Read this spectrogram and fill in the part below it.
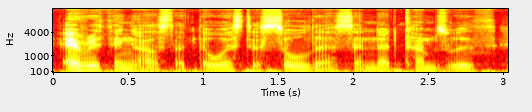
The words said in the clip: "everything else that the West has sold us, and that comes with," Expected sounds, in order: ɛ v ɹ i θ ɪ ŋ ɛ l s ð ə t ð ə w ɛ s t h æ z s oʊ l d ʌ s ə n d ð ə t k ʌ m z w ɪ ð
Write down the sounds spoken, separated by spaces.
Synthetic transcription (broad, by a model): ɛ v ɹ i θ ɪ ŋ ɛ l s ð ə t ð ə w ɛ s t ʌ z s oʊ l d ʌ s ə n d ð ə t k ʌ m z w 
